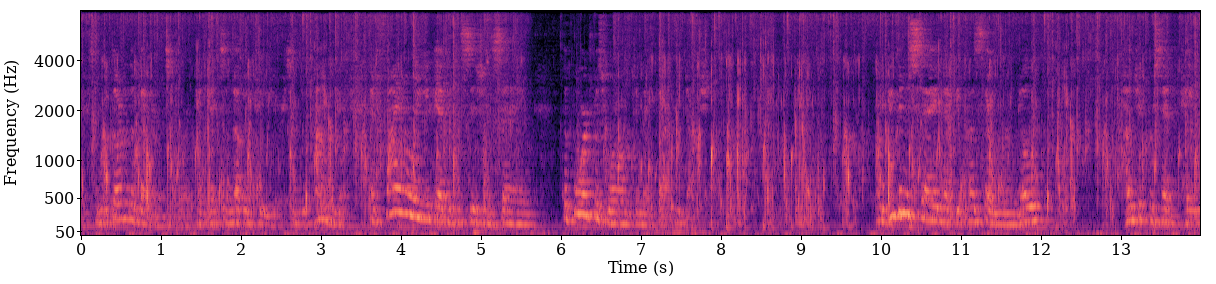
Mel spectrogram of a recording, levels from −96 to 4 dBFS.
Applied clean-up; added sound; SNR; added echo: none; Splash, splatter; 6 dB; reverberation time 0.3 s.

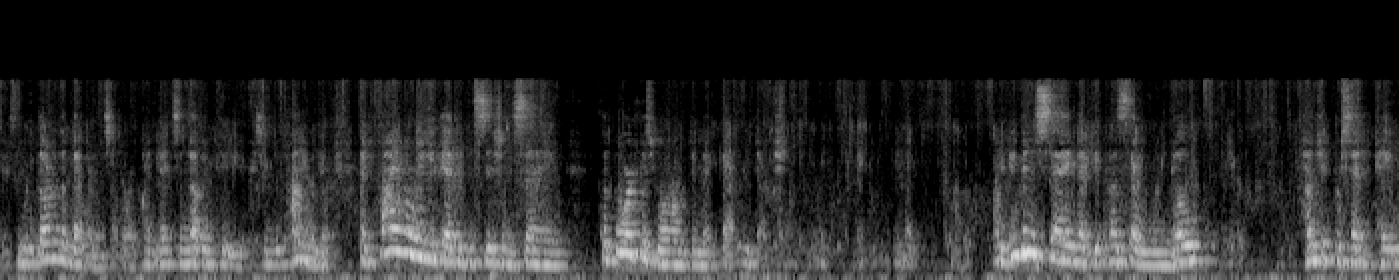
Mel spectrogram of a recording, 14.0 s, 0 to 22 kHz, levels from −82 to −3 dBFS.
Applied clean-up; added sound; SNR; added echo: neural separator model SepFormer DNS4.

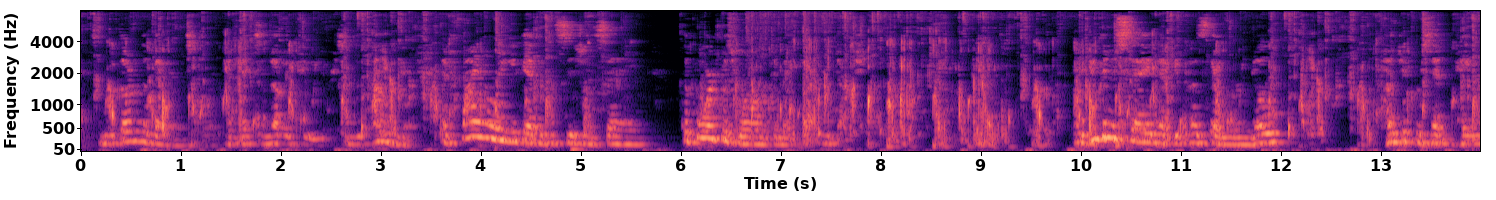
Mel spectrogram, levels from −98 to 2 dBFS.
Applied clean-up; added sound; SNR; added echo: classical method WPE with log-MMSE.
